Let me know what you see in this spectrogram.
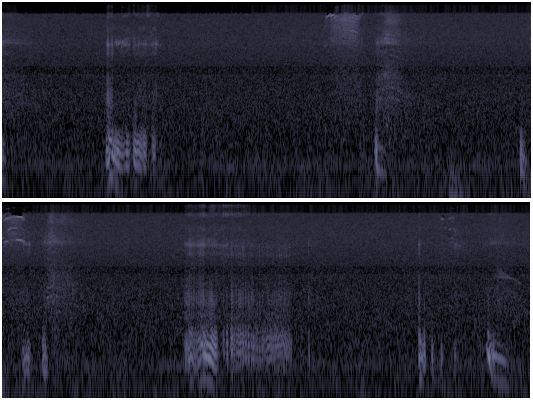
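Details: Soft, low rumbling snores from a sleeping cat, recurring every few seconds in a quiet room: cat snoring.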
